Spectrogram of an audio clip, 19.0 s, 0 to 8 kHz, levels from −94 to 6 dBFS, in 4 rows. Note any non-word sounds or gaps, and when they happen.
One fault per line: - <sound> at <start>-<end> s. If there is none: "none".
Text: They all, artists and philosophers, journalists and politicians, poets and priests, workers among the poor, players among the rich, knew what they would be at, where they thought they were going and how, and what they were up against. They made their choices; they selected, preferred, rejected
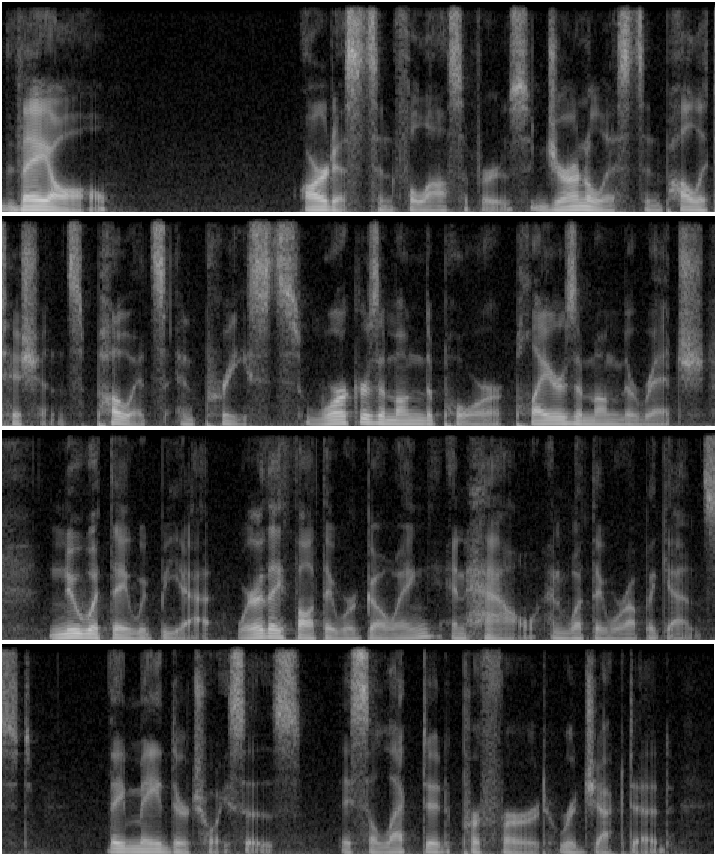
none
